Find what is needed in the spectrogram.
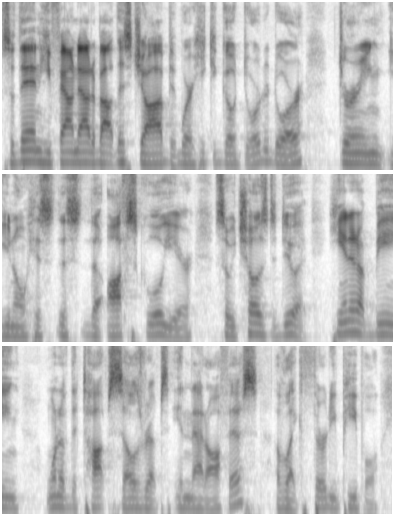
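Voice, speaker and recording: The recording is very clean, with a silent background. A man talks at a moderate pace with a western US accent. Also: medium pitch for a man. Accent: western American. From Utah. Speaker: door-to-door sales businessman. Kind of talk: interview. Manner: animated.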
